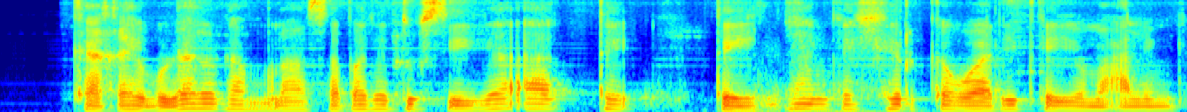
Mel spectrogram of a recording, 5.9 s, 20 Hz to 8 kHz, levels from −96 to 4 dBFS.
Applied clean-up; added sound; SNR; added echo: neural separator model SepFormer DNS4.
